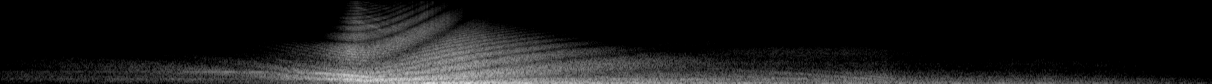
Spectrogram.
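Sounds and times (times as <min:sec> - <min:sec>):
military jet FA-18 Hornet turbine flyby: 0:02.8 - 0:09.4.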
